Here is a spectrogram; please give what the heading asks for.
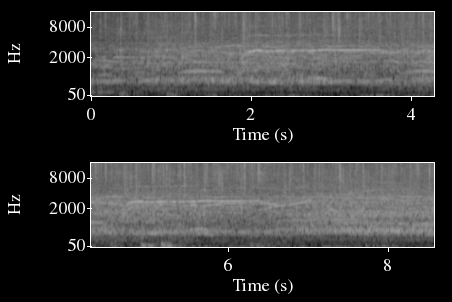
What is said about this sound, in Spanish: Un aplauso para él, por favor.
